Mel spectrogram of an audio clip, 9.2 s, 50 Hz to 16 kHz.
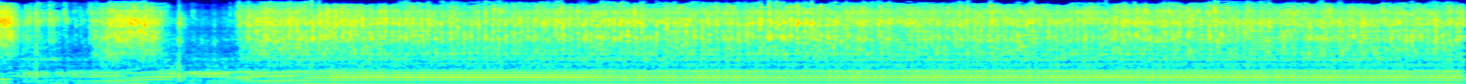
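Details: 1991 Ford Pinto 2.0 OHC, 202 block from a Transit, freshly rebuilt, at its first test fire: two quick throttle blips, then a steady, even hum with no knocks or ticks; sounds healthy.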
